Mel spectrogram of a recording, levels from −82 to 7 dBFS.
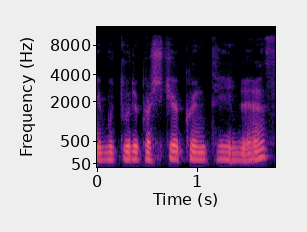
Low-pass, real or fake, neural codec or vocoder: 9.9 kHz; fake; autoencoder, 22.05 kHz, a latent of 192 numbers a frame, VITS, trained on one speaker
